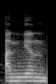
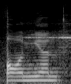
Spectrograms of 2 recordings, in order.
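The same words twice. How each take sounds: First: अनियन starting with a short, open "uh", as in "un-yun"; correct pronunciation. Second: ऑनियन with a rounded "aw" at the start, the wrong way; wrong pronunciation. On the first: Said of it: "pronunciation जो शुद्ध बनेगा वो इसका अनियन बनेगा". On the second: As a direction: say ऑनियन as "aw-nion", reading it as spelled. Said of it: "ऑनियन बोला तो ये गलत हो गया". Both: Shown as a demonstration.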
